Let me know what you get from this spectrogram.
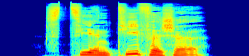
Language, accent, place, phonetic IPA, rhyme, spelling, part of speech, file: German, Germany, Berlin, [st͡si̯ɛnˈtiːfɪʃə], -iːfɪʃə, szientifische, adjective, De-szientifische.ogg
- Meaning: inflection of szientifisch: 1. strong/mixed nominative/accusative feminine singular 2. strong nominative/accusative plural 3. weak nominative all-gender singular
